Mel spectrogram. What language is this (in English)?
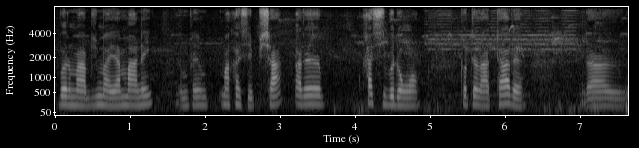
Bodo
